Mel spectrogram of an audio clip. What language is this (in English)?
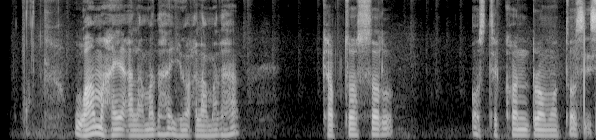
Somali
